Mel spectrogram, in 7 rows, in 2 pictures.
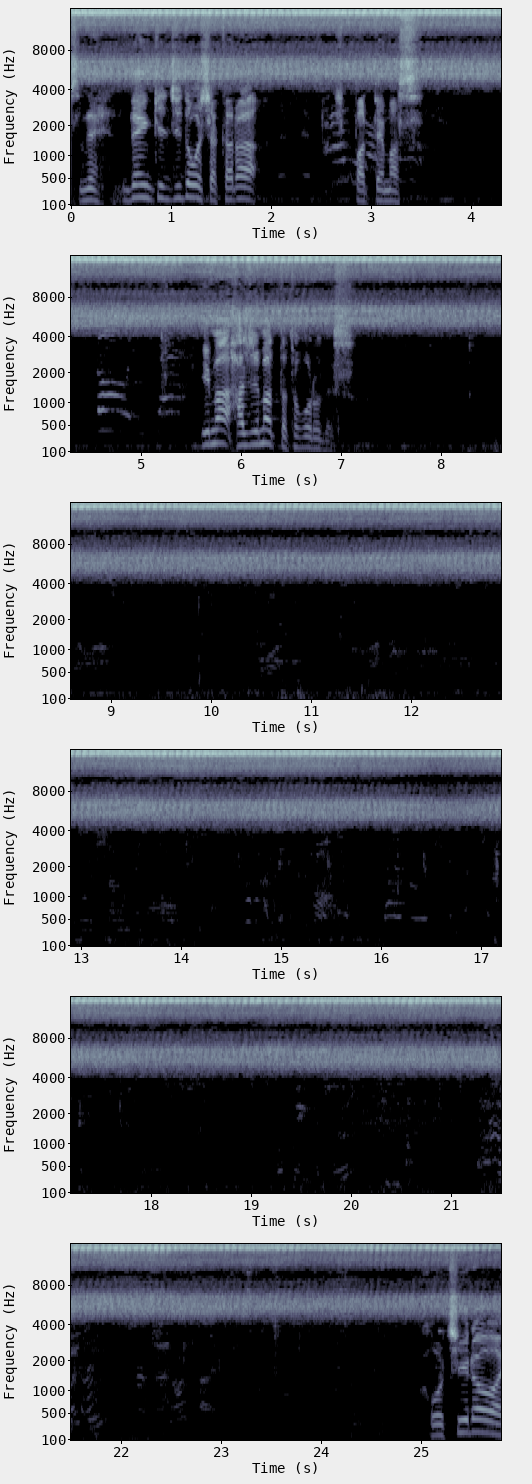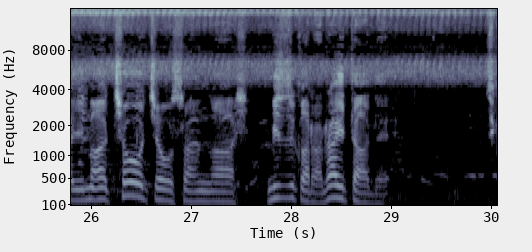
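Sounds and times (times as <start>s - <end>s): faint distant voices: 0.0s - 30.0s
insects chirring: 0.0s - 30.0s.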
